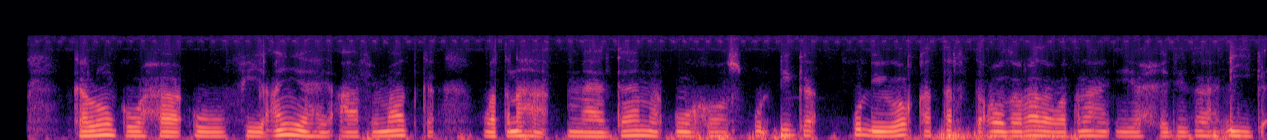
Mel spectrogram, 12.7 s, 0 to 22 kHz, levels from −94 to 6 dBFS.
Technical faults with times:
0.00-12.68 Bluetooth LC3 compression

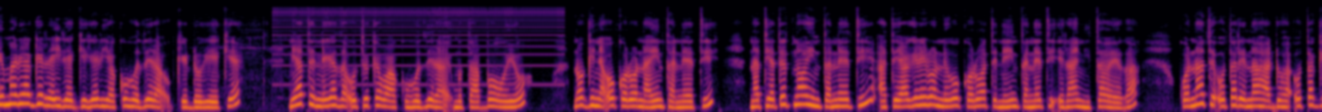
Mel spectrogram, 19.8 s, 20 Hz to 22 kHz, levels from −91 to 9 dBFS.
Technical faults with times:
4.07-8.46 USB whine

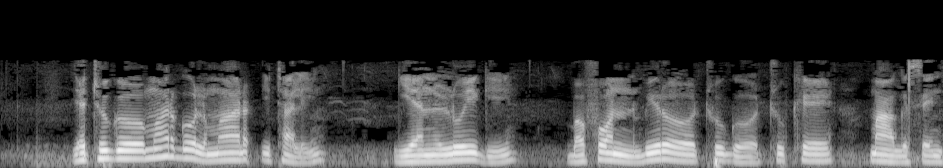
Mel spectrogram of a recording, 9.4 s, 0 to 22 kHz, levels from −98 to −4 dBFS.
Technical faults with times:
0.00-9.44 MP3 compression

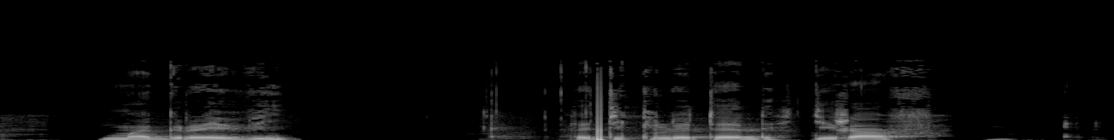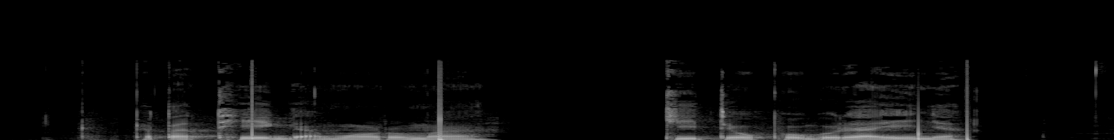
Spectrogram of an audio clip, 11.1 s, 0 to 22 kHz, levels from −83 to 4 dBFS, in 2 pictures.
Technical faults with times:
0.00-11.14 MP3 compression
2.99-3.02 loud pop
6.83-6.86 loud pop
7.76-7.80 loud pop
10.16-10.44 loud pop

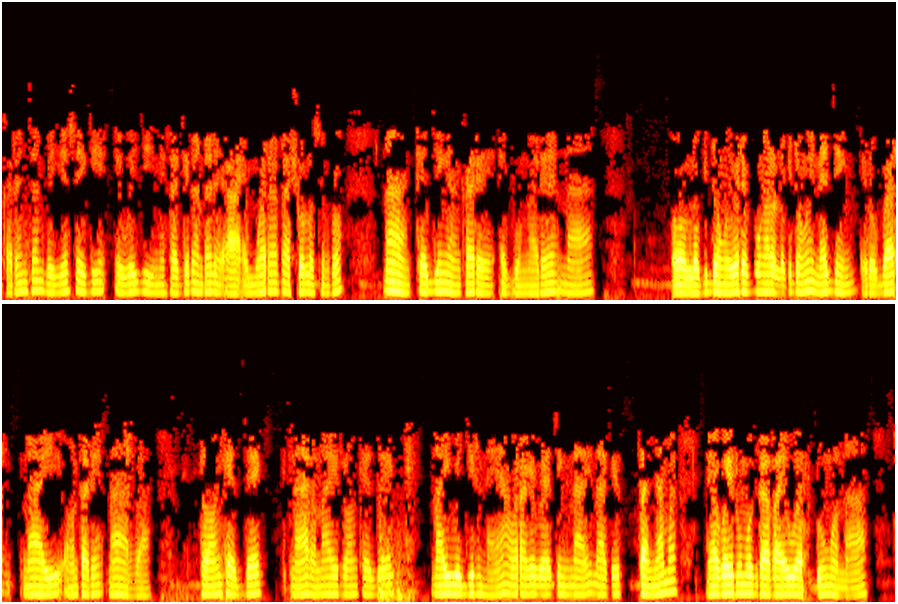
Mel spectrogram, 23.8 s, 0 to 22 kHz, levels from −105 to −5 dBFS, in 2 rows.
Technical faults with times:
0.00-23.83 MP3 compression
5.51-5.54 pre-echo

